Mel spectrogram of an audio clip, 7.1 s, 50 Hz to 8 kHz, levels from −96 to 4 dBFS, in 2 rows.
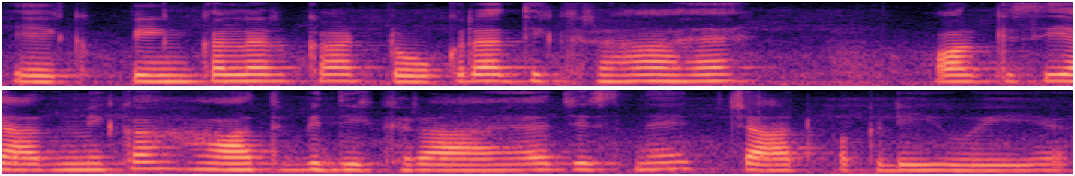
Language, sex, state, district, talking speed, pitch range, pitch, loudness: Hindi, female, Chandigarh, Chandigarh, 195 wpm, 205-230 Hz, 220 Hz, -20 LUFS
